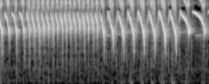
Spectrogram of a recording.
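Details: Gacor canary chirping its long cuit cuit phrase as a lure for young birds: a quick run of sharp downward-sweeping high notes that slow steadily, about eight per second at the start and fewer by the end.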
